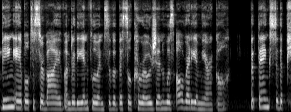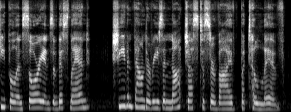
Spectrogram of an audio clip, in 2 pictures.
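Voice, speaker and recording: A woman voicing a steadfast, caring warrior leader in a video game, speaking in a measured, reflective and assured way. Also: medium pitch, lightly acted. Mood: solemn, caring. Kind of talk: scripted video game character voice lines.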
